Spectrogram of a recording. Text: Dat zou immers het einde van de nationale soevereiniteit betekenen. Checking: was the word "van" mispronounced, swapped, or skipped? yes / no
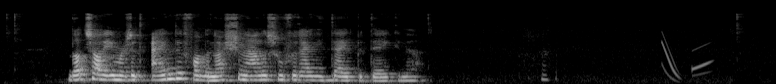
no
